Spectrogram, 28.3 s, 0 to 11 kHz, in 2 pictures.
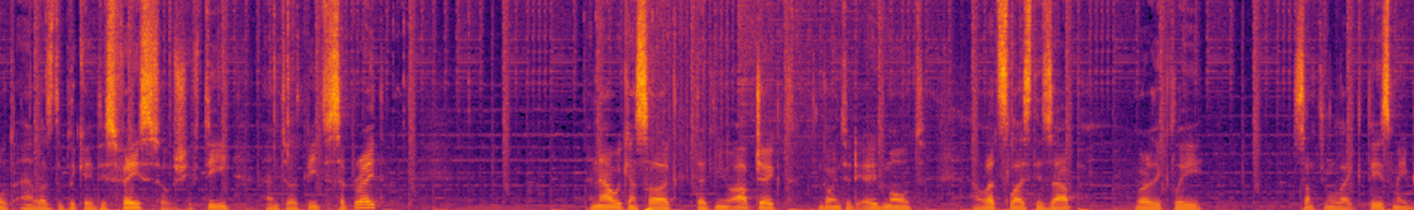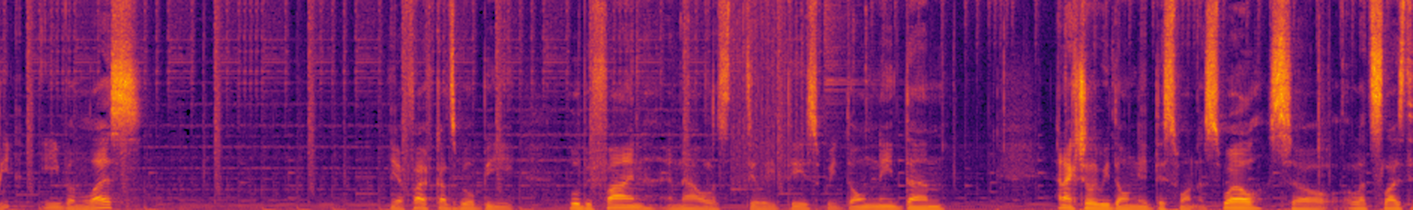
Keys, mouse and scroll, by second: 0.4 click, 1.6 shift+d, 2.8 p, 3.3 Tab, 4.0 click, 4.6-6.5 click, 6.5 click, 7.8 Tab, 10.0 ctrl+r, 20.4 3, 20.9 click, 22.7 x, 23.5-24.7 middle drag, 24.7 click, 26.1 x, 27.2 ctrl+r.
